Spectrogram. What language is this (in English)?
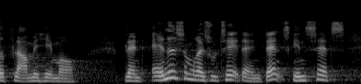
Danish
